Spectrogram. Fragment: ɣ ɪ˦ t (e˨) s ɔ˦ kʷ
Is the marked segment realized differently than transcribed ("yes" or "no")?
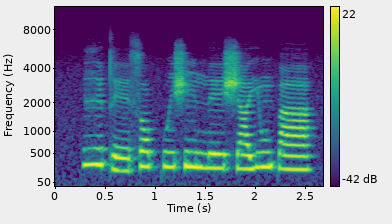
yes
